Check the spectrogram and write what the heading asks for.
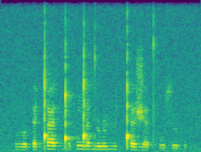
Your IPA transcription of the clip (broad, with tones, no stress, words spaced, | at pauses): ɣɵ˧θɾɛ˧ ǃæ˦lɡ͡ǃɵ˦θŋ͡ǃɛ˦d̪y˧ ɳy˦ɣy˧ ǃɛ˦ʒɛ˨ t̪ʰu˨sʉ˨θ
